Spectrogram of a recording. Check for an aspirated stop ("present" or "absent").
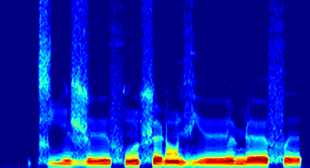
absent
